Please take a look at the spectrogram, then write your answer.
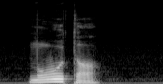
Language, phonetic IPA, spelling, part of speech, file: Polish, [ˈmwutɔ], młóto, noun, Pl-młóto.ogg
